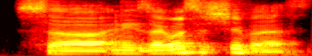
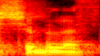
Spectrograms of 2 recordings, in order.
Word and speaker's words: shibboleth: Some groups pronounce it with a sh, but speakers of related dialects pronounce it with an S. Sibboleth.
